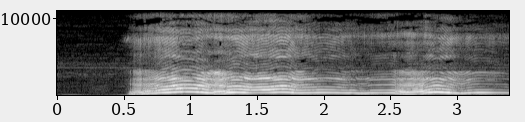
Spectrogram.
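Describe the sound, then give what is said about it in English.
Dogs howl loudly in a long, wavering wail like an ambulance siren that swoops up and down in pitch, dipping and rising again near the end. No one speaks. “These are cousins of Wild Things. Wild Thing does the police siren. Woo, woo, woo. These guys do ambulances.”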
